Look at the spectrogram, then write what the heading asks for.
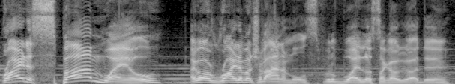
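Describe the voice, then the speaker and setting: A young man casually chatting while streaming a game, rambling with lots of fillers and excited yelps. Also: mid-range voice, fairly quick, soft background music. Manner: rambling, filler-heavy, reads chat aloud, yelps with excitement. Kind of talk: casual live-stream gameplay chat.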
